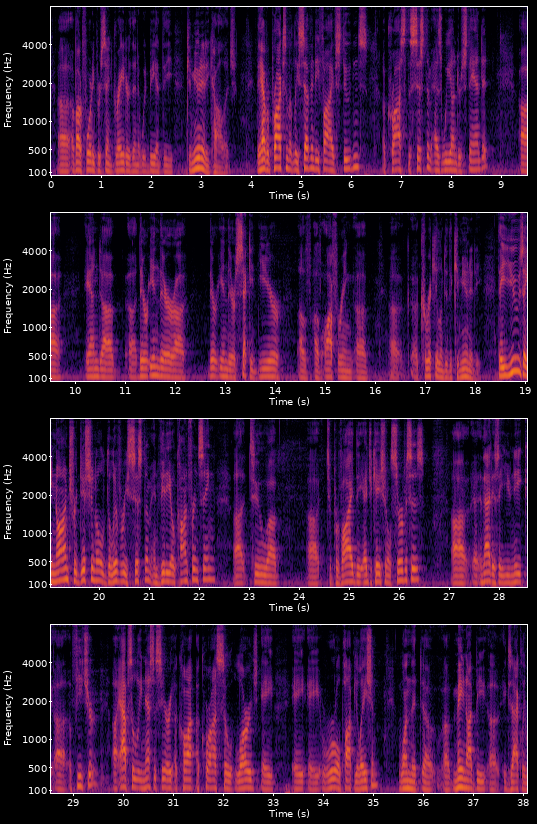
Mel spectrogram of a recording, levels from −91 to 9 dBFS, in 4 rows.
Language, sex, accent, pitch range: English, male, American, 120-150 Hz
